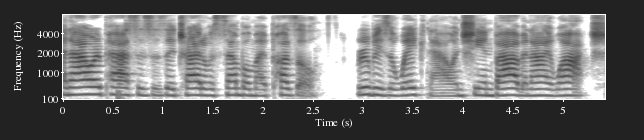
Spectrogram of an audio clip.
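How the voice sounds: With a quiet background, the clip holds a natural reading voice.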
